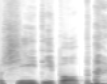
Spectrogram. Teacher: the Japanese don't have the sound si, so it will turn into shi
